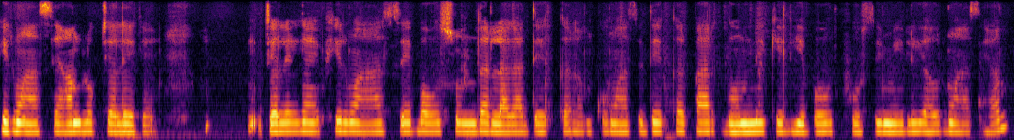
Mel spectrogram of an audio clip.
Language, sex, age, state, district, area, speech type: Hindi, female, 30-45, Uttar Pradesh, Ghazipur, rural, spontaneous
